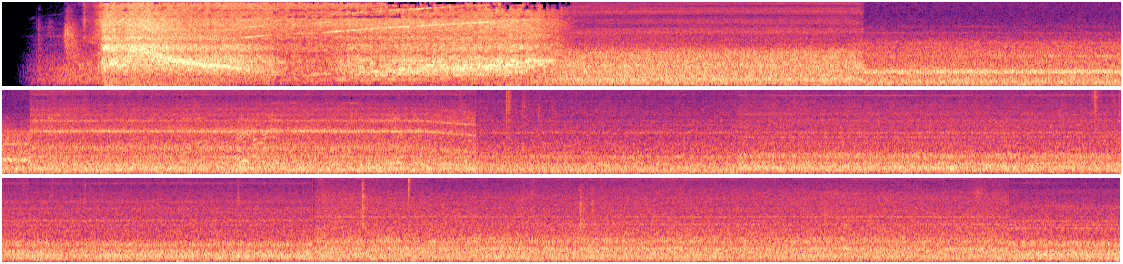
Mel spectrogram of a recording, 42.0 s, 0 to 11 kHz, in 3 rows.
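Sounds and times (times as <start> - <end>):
high engine whine: 0.4 - 41.9
jet engine spooling up: 1.0 - 20.0.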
